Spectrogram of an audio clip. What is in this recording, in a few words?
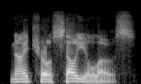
"nitrocellulose", American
